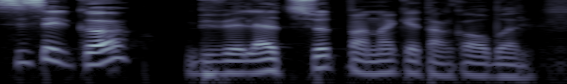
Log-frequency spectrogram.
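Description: A very fast pace, captured in a very clean recording with a silent background and a dry, close sound with no echo. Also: man. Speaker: homebrewing podcast co-host. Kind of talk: casual chat.

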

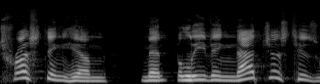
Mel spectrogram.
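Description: With lively intonation, a natural voice reads aloud over a quiet background.

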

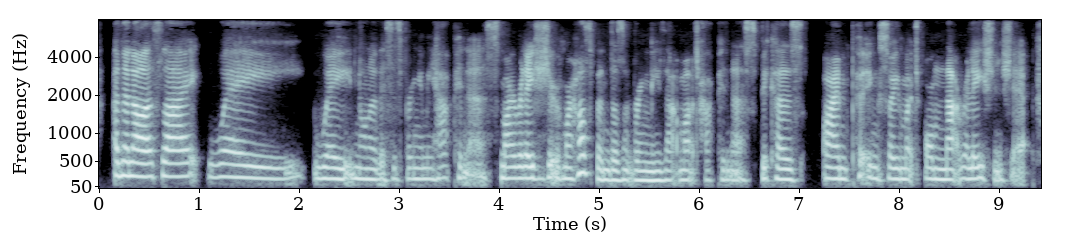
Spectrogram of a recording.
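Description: Speaking fairly quickly in a British accent, a woman has a medium pitch and ordinary pitch variation, recorded with a dry, close sound and no echo. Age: 30s. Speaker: podcast host. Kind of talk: casual chat.

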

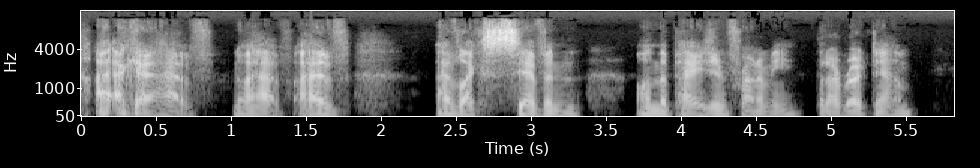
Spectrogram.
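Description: On a very clean recording with a silent background, a man talks at a fairly quick pace. His pitch is fairly low, and he has an Australian accent. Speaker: podcast co-host. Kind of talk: casual chat.

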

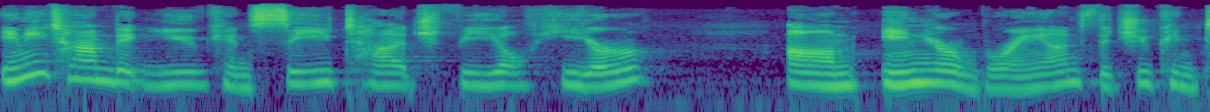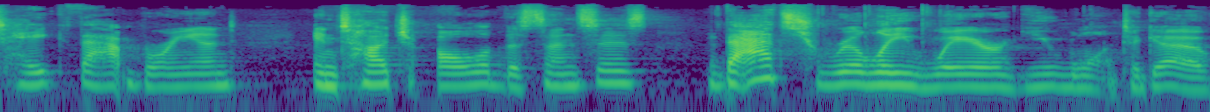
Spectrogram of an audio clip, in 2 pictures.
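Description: Against a very clean recording with a silent background, a woman with an American accent and a fairly low pitch speaks at a very slow pace. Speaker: real estate agent. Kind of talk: interview. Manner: animated.

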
